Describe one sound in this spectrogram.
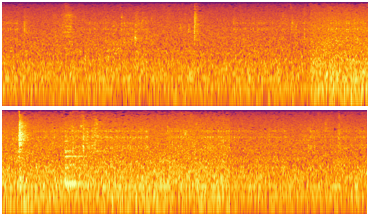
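Metal tongs clink against a metal pot.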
